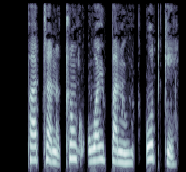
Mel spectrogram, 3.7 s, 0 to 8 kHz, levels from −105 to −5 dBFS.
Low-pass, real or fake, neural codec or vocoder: 7.2 kHz; real; none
